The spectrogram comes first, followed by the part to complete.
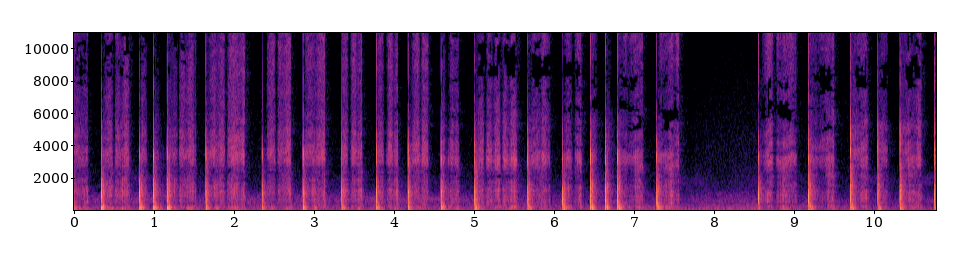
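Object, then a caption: Chalk on a slate chalkboard. A hand writes on a large, flat, solid black chalkboard with a yellow chalk stick, making dense scratching and tapping strokes. About thirty sharp, bright, dry taps and scrapes come in quick bursts, with a brief pause near the end before the writing resumes.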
